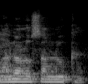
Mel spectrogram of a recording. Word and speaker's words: Sanlúcar: Manolo Sanlúcar.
